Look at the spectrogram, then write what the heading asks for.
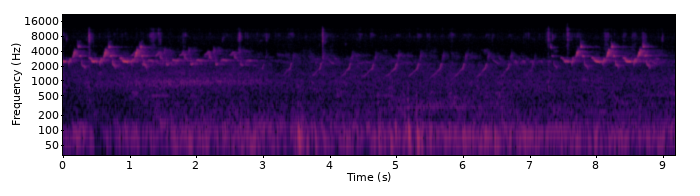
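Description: A songbird singing: a quick, jumbled phrase of high notes, then a run of short down-slurred notes, and another jumbled phrase near the end, over a steady low rumble.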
